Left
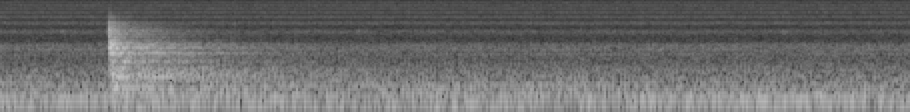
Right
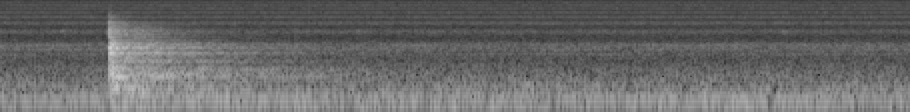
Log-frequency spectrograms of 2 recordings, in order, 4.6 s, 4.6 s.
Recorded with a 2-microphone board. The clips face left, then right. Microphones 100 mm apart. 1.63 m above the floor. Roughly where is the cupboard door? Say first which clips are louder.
Right 1 dB; right.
